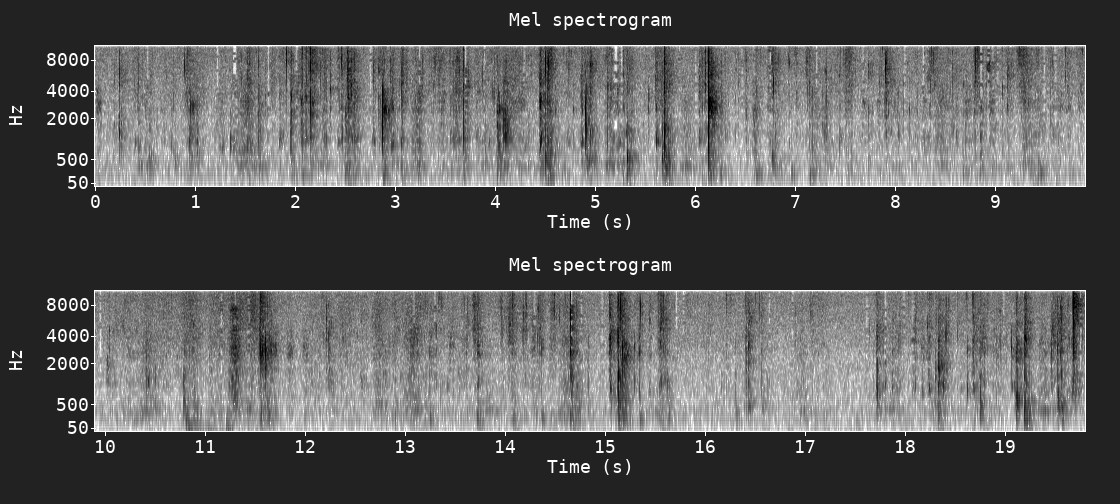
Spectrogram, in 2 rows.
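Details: Woody, a male Old English Sheepdog born January 2019, crunches a whole quail as a handmade treat, his first treat ever, recorded on a phone: dense, irregular crunching and biting clicks, about two per second, with quieter gaps.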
